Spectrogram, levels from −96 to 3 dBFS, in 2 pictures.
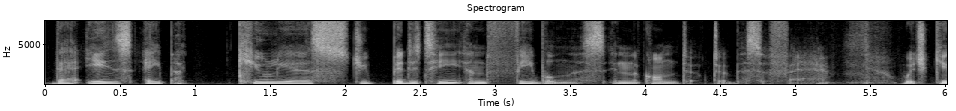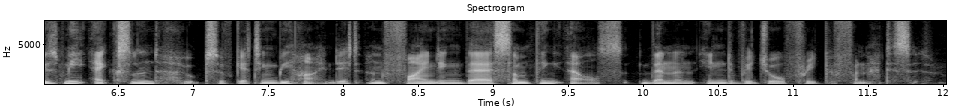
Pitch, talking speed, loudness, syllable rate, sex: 115 Hz, 165 wpm, -22 LUFS, 5.5 syllables/s, male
